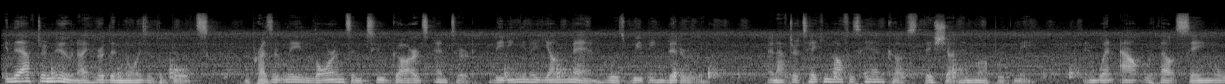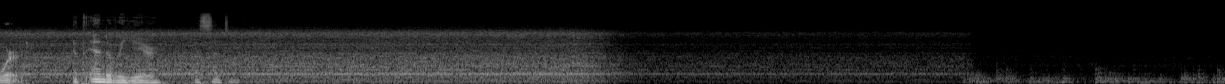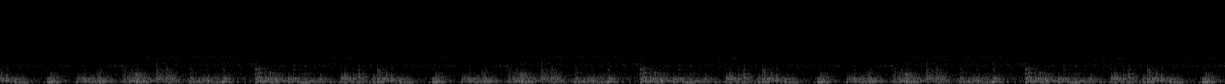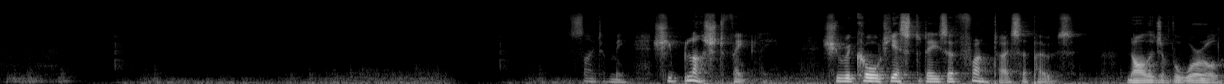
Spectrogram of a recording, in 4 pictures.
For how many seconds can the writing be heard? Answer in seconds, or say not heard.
8 s.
